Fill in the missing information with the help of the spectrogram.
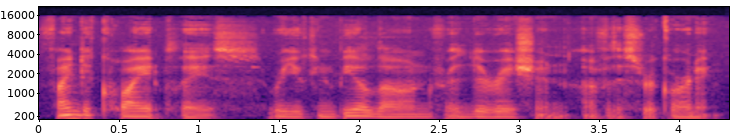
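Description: A man narrating a scripted guided meditation in a soothing, hushed, unhurried way with long pauses. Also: sits low, steady tone, vocal fry, breathy edge.

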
